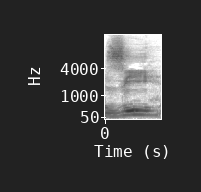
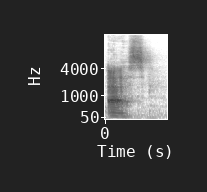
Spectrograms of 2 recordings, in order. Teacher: you should be able to feel a little vibration z and the only difference between the z and the s is that s is voiceless so when you pronounce an s you should feel nothing right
